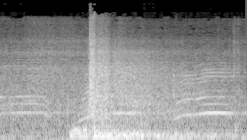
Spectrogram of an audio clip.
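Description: An explosion goes off as one sharp, loud blast. A deep rumbling tail lingers beneath it for about a second before easing off.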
